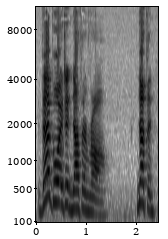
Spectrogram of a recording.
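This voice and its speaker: A woman's voice: on the high side, very animated, a little slow, pushed and bright, heavily acted. A woman voicing a brash, fiery young female gamer with a theatrical, foul-mouthed manner, reading out a visual novel game. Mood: furious, indignant.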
